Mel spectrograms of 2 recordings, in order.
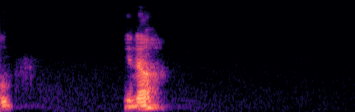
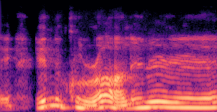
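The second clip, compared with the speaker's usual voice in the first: higher, louder mocking imitation of a preachy outsider; 6 semitones higher, 5 dB louder, slower than usual. Speaker mimicking the outsider preaching at locals, mock preachy. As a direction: mimic his preaching, pitched up and pushed louder. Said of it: "come with some kumbaya in".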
